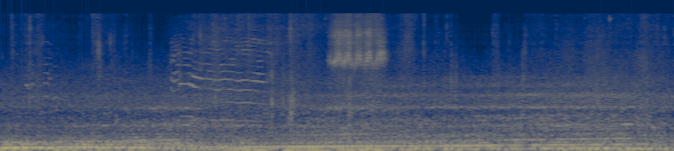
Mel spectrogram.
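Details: A hungry calico stray cat waiting in front of a market, giving a short wavering meow over loud steady low traffic rumble, with a brief high hiss partway through.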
